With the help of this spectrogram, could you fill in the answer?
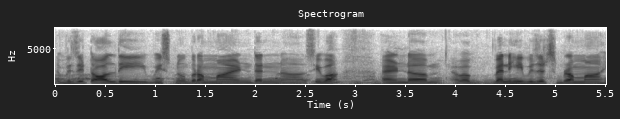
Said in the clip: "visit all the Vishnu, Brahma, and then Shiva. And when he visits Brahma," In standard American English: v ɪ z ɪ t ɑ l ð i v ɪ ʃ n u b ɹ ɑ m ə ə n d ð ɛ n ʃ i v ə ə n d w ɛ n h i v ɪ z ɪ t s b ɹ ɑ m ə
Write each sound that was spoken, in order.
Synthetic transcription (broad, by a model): v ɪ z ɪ t ɑ l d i v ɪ s n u b ɹ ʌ m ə ə n d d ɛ n s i v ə ə n d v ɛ n h i v ɪ z ɪ t s b ɹ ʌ m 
